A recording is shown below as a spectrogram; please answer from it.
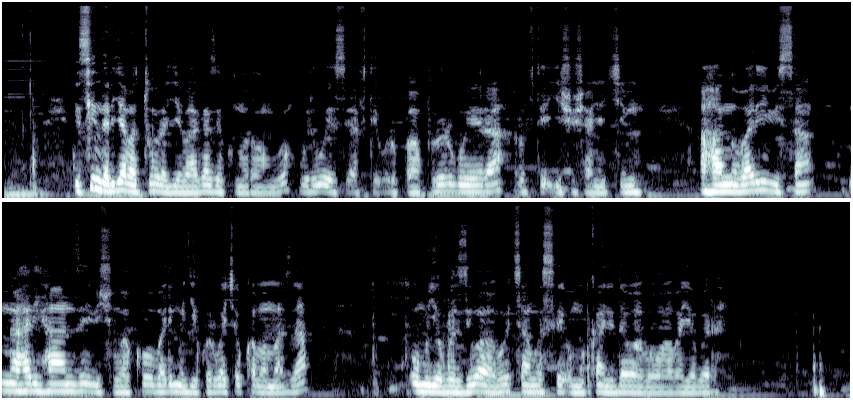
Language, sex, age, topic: Kinyarwanda, male, 25-35, government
